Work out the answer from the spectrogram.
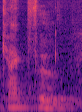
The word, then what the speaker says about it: CACFU: So a commercial activity in conjunction with farm use, or CACFU, as the acronym is pronounced, requires that the commercial activity be subordinate to the farm use.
